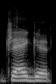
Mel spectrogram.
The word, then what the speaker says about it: jagged: Or they have a hard G sound before the ed. For example, ragged, rugged, jagged, and dogged.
